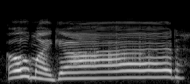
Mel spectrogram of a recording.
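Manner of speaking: loud, high, drawn-out cry of delight; thrilled outburst. Real, not acted. Streamer learns the fix from chat, thrilled outburst. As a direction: draw it right out at full volume, elated. Thrilled reaction to chat's solution.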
